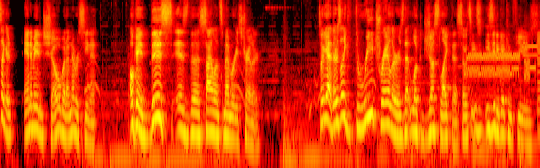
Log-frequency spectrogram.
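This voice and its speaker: A young man reacts casually as a gaming YouTuber, his voice pitched a little high. He's informal and full of slang, thinking out loud as he goes.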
